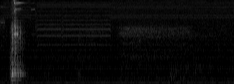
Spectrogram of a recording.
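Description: A single sharp clank of metal against metal, a wrench or socket knocking on engine hardware, followed by a faint ringing that dies away within about a second.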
